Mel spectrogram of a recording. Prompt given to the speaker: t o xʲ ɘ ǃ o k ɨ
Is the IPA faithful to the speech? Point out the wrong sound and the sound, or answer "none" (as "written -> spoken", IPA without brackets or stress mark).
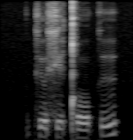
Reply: t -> kʲ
